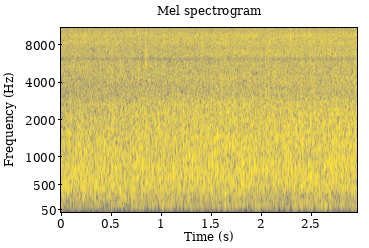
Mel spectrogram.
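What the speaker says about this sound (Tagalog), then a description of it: "Kitang-kita nyo yung tubig na dumadaloy." Water from a spring at Calibato Lake flows in a steady, close, full rushing wash. It sounds like a continuous stream with no pauses and no voices.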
